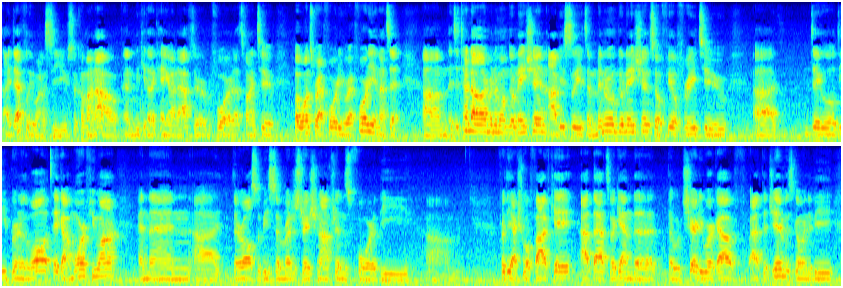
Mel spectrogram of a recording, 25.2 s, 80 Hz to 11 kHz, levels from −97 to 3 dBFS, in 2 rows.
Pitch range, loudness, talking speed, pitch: 105-115 Hz, -27 LUFS, 220 wpm, 110 Hz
